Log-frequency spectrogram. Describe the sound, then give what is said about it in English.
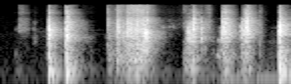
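Crisp riffling of a deck of tarot cards being shuffled for a tarot card reading, in several quick bursts with one longer flurry in the middle, no voices. “So shuffle.”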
